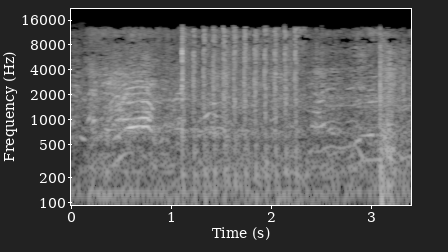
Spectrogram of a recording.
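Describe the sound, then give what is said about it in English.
A rapid burst of gunshots cracks out in a regular series, followed by a single louder shot, over a busy outdoor din of crowd noise and shouting voices, as people stream across an airport tarmac. “In another, gunshots rang out as people streamed across the tarmac.”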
